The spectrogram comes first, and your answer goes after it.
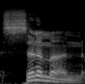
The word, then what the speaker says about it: cinnamon: This spice has three syllables, and the stress is on that first syllable, cinnamon. Notice that C is going to have an S sound, and it's followed by the schwa, cinnamon.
